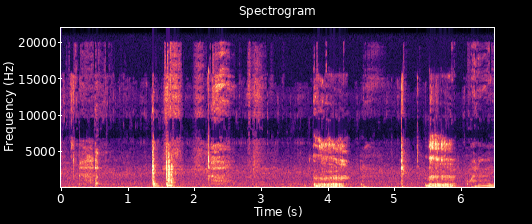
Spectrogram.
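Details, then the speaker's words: Big burps at night: a couple of short sharp throat clicks, then two long, deep, voiced belches; burping. "Even the burps are pitiful."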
